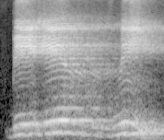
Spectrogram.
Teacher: Karena sifat dari huruf zal itu rokhawah, mengalir, ya. Jangan sampai dipantulkan.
